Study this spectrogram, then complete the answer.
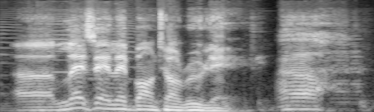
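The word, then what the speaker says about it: Laissez les bons temps rouler: Laissez les bon temps rouler.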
